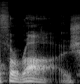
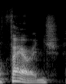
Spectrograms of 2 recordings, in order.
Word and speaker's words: Farage: This is Nigel Farage, whose name rhymes with garage. Unless you're British, and then his name would be Nigel Farage.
